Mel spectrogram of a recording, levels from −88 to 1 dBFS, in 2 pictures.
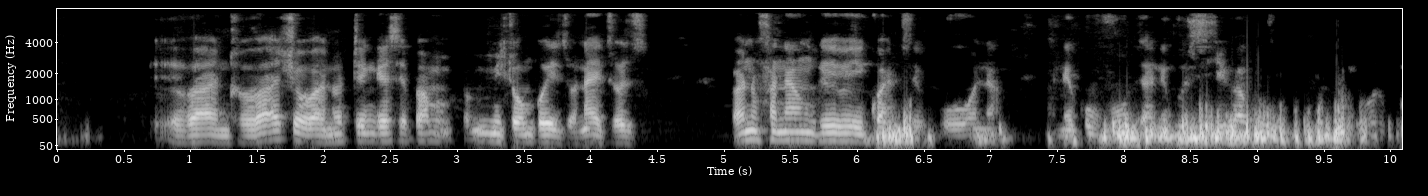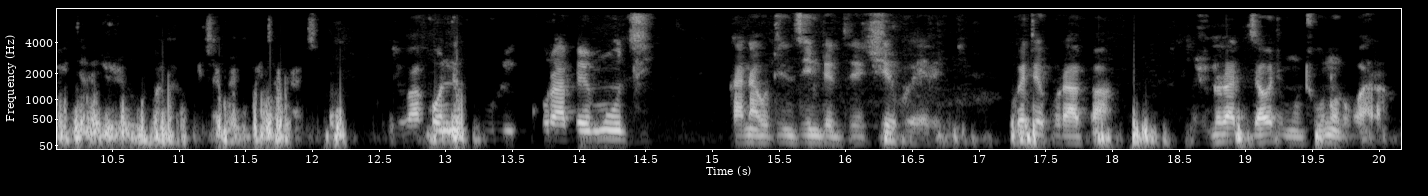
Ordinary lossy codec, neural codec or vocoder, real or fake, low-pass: MP3, 64 kbps; vocoder, 44.1 kHz, 128 mel bands every 512 samples, BigVGAN v2; fake; 7.2 kHz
